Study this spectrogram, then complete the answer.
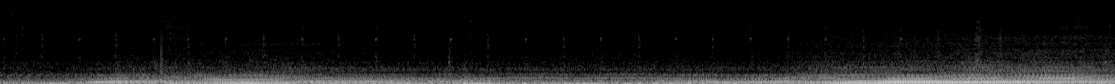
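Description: Deep, droning exhaust from a 2020 Chevy Silverado Trail Boss with muffler and flapper valve removed, idling and cruising with a steady low rumble that swells louder near the end.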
